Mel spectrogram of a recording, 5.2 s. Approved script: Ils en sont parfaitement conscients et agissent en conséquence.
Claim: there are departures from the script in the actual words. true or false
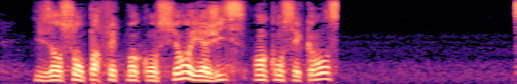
false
